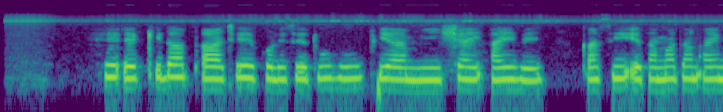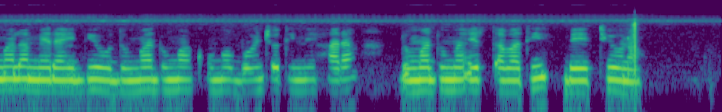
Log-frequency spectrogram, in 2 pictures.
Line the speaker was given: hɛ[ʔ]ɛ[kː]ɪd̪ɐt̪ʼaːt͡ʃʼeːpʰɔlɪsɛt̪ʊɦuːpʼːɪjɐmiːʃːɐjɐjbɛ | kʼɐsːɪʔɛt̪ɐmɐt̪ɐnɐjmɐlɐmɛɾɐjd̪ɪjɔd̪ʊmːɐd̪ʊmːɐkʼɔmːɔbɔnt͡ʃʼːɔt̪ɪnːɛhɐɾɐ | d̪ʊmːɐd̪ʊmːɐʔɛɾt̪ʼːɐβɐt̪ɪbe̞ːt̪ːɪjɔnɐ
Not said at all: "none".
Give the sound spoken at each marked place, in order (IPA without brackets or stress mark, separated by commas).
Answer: ʔ, kʼː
